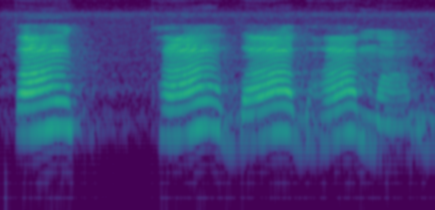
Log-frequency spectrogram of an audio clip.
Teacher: पा फ बा भा मा दोनों ओठों से बोले जाते हैं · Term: ओट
